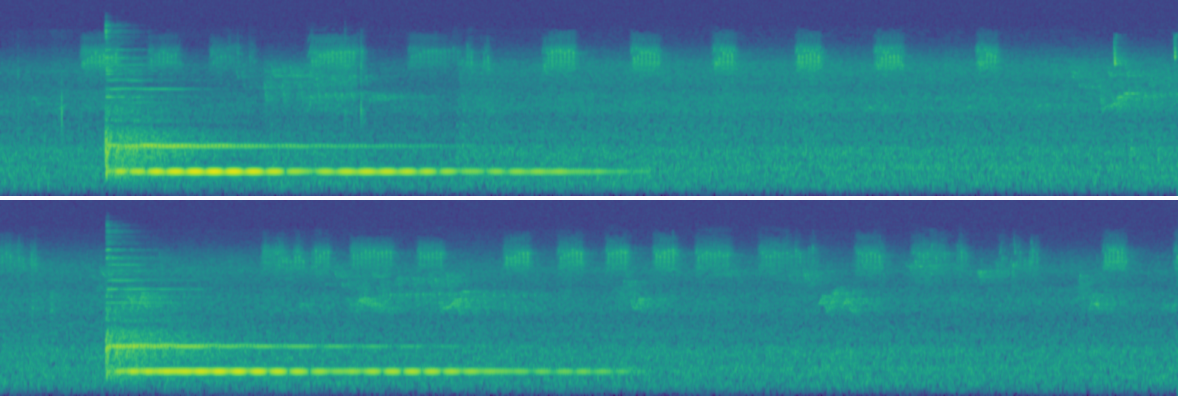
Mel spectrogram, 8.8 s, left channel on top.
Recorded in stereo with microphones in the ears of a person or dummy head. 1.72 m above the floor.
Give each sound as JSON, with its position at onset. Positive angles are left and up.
{"t": 0.8, "sound": "a clink", "side_deg": 65, "distance_m": 2.5}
